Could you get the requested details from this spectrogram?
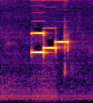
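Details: DJI Mavic Mini controller in a quiet room gives three clean stepped power-on beeps under half a second, no repeating alarm; it had a constant "beep of death" and would not charge before the owner's fix; normal power-on beep.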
